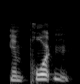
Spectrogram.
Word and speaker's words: important: Important. Certain mountain. Eaten. Button. Cotton. Written. Curtain. Forgotten. As you can see, we do not pronounce that T so strongly that comes before the N.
